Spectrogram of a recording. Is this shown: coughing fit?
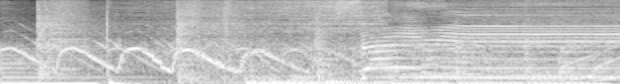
no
